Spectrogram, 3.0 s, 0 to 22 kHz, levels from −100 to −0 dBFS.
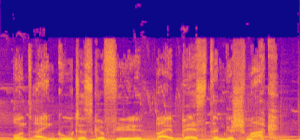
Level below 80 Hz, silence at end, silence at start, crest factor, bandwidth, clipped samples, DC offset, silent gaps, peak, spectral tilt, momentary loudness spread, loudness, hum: -28 dBFS; 0 s; 0 s; 8 dB; 17.5 kHz; under 0.1%; under 0.1%; none; -6 dBFS; -4 dB/octave; 3 LU; -14 LUFS; none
